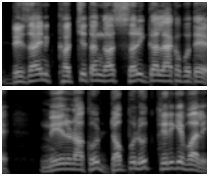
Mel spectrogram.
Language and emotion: Telugu, angry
